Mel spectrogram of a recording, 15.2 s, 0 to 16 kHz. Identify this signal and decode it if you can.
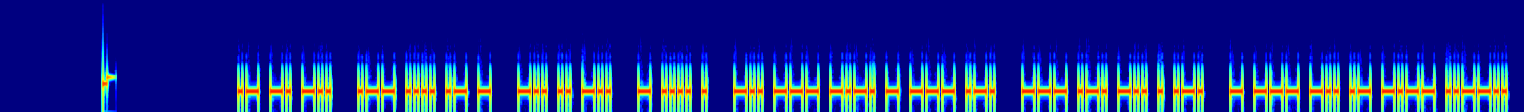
Morse code, heard as a keyed tone, about 30 wpm, 700 Hz. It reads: AND WHAT DID THE DOCTOR ORDER TODAY?
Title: Sentences from Top 1500 Words 30wpm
